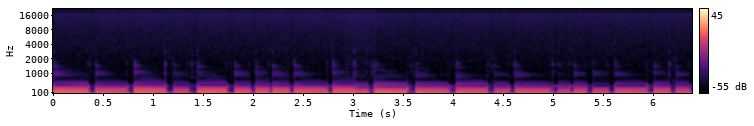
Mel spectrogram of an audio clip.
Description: SMOOTH 75, Bass Grooves; USB Soundscan vol.30; AKAI

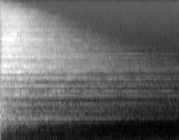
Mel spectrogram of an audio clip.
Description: crash, Drum Kits; Sonic Reality

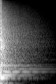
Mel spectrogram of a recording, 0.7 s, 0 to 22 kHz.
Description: Snare Drum, 5X14; Vintage Snare Drum

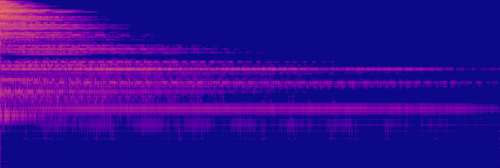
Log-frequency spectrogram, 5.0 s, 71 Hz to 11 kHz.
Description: RAW RIDE, Drums Acoustic; USB Soundscan vol.10; AKAI; 90s sample CD

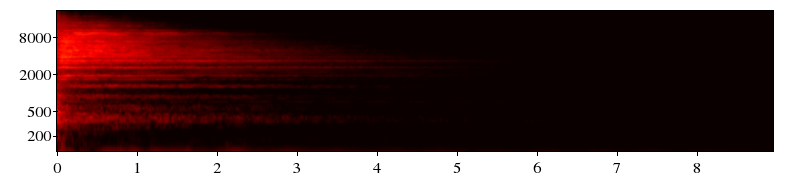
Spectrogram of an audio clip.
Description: crash

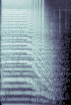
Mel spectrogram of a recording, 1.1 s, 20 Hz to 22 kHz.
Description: Med Length Falloff (B) unison, Horncraft; Sections; Crimson Blue and Fabulous Horncraft 4 RnB

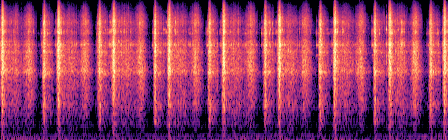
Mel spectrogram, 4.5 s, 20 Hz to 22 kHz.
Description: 108 Udu, Udu Bata

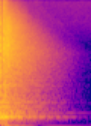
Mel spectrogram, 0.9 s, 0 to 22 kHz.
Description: Vintage Snare Drum; Q Up Arts; Johnny.C's Vintage Snare Drum; 7.5X14

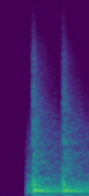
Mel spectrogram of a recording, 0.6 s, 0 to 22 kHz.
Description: Boogaloo - Tom Rack, 82 BPM; Drums; Intro; Sonic Foundry; Drums from the Big Room The Mixes

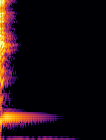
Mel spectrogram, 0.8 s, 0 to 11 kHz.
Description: Kalimba C#4; Multisamples; Digital Sound Factory Planet Earth

